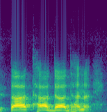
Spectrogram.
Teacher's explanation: इनका उच्चारण स्थान होता है दंत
